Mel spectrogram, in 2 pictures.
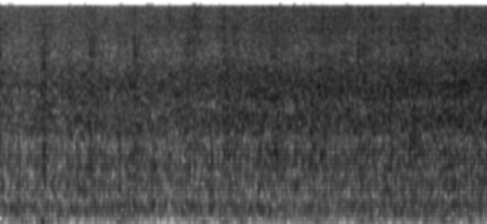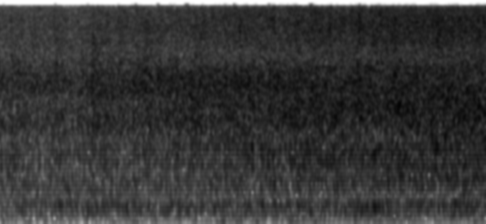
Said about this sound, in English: We'll go down by the creek. The creek is freezing over.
